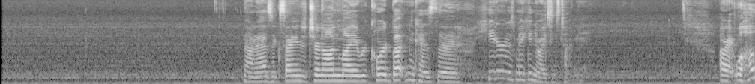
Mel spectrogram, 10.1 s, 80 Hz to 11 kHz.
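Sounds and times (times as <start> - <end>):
heater humming: 0.1 - 10.0.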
